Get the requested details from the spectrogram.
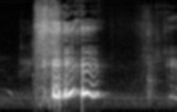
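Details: Rottweiler sneezing: a short burst of sharp, blowing nasal sounds followed by a squeaky exhale, with brief room sounds afterward.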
